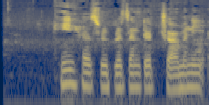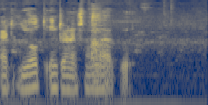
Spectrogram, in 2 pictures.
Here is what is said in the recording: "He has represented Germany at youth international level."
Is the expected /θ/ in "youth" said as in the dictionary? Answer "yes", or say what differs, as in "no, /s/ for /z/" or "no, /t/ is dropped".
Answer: no, /t/ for /θ/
